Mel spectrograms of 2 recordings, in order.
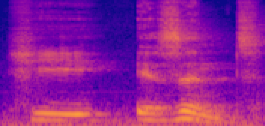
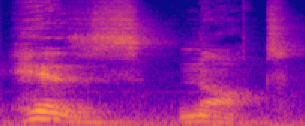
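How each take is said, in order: First: The last two words join into one word. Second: The first two words join into one syllable. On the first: "the verb and the negative word not" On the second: "with the pronoun and the verb"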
